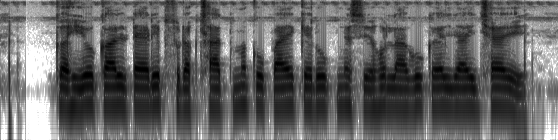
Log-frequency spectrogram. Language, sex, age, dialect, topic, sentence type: Magahi, male, 25-30, Western, banking, statement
